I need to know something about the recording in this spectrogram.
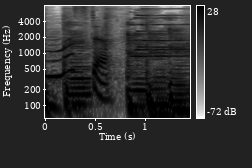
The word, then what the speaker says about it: must have: mean must have been we can say must have in conversation and sometimes we don't pronounce the V and so you hear Musta she must have been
